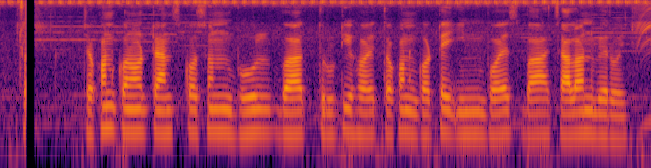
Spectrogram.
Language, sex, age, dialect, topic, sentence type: Bengali, male, 18-24, Western, banking, statement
